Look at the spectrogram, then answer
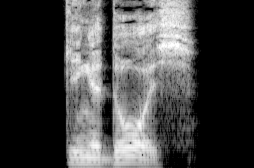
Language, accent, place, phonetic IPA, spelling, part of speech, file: German, Germany, Berlin, [ˌɡɪŋə ˈdʊʁç], ginge durch, verb, De-ginge durch.ogg
- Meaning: first/third-person singular subjunctive II of durchgehen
